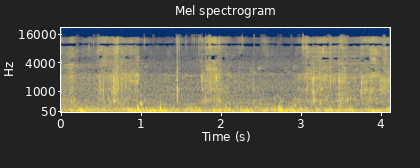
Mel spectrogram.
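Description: Wire whisk beating a thick cornstarch, baking soda and water paste in a plastic bowl: uneven knocks and scrapes a few times a second as the whisk is worked hard through the stiff, glue-like mixture.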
